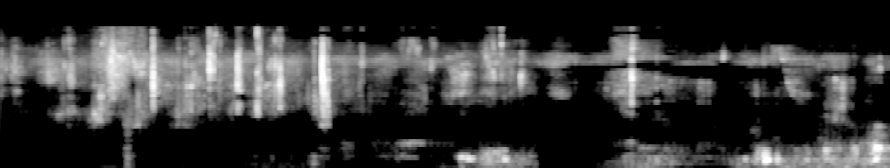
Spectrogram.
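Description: Someone eating and chewing with the mouth close to the microphone: a quick run of sharp, wet clicks and smacks, busiest in the first couple of seconds, then sparser.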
